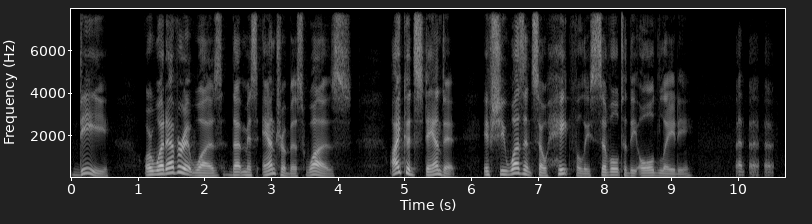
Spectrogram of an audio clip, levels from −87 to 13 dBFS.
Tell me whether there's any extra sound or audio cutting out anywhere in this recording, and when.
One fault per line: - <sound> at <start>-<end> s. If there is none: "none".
- laugh at 10.0-10.5 s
